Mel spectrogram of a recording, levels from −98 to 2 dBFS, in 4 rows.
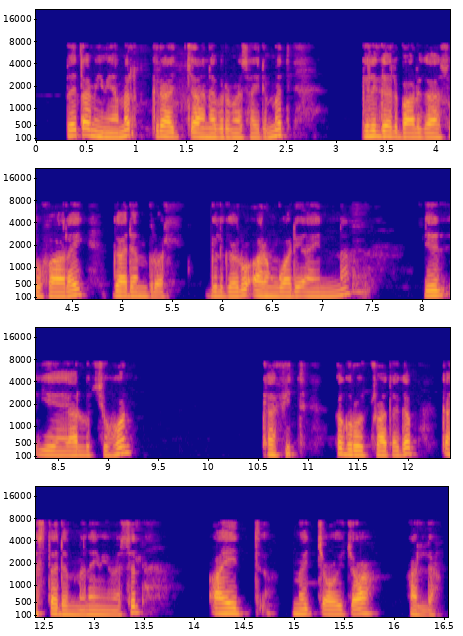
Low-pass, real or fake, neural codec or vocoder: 7.2 kHz; real; none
